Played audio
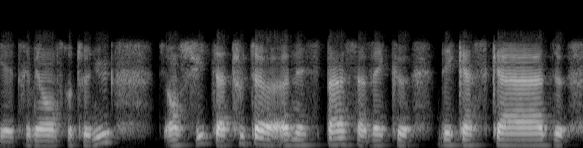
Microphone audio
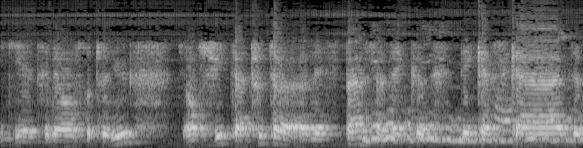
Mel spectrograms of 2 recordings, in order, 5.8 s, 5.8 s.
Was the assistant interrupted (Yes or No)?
Yes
